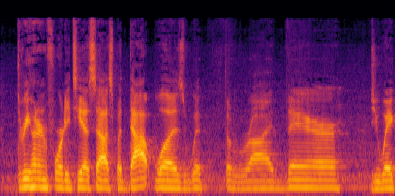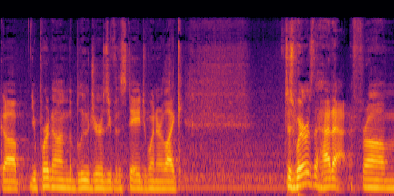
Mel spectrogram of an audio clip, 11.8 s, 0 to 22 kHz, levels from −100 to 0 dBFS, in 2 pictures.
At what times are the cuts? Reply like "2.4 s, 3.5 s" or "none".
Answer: 5.6 s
